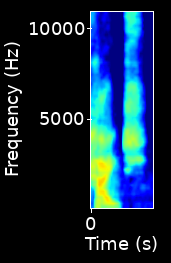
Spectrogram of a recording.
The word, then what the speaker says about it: Hytche: Again, phonetically, every one is a Hytche. And I'm sure many of you who carry the name like I do, you got to tell people how to say it. But it's Hytche. But Hitchye was George Papa's spelling.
